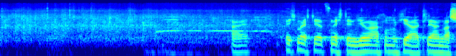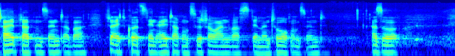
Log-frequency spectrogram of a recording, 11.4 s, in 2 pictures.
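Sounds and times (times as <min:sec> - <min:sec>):
audience applause welcoming a poet on stage at a poetry event: 0:00.0 - 0:04.0
speech: 0:02.9 - 0:11.0.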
